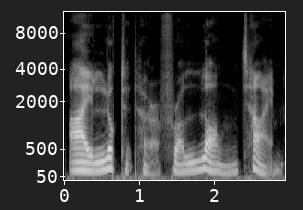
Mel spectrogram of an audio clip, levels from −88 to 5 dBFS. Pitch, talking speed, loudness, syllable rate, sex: 120 Hz, 165 wpm, -19 LUFS, 3.2 syllables/s, male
